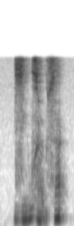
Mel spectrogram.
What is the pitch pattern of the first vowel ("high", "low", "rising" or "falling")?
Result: rising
